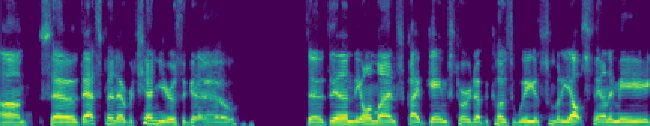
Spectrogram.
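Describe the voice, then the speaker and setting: A woman speaks with a fairly low pitch and monotone, flat intonation. Her loudness stays very even. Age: 70s. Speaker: evicted online game contestant. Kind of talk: casual chat. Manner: fast.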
